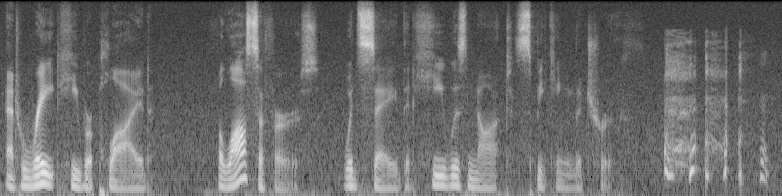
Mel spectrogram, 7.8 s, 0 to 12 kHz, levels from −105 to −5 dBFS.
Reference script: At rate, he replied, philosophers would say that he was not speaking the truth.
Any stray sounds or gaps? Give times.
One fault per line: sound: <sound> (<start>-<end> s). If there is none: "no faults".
sound: cough (6.6-7.7 s)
